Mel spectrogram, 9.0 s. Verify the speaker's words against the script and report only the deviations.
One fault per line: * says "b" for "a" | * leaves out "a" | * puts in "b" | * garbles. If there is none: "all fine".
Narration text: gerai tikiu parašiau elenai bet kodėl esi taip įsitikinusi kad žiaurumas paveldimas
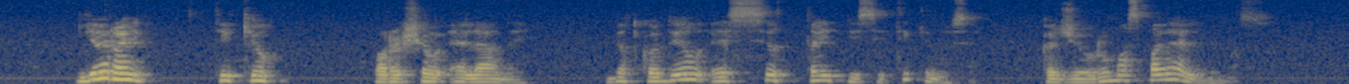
all fine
